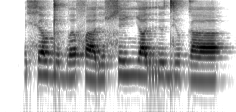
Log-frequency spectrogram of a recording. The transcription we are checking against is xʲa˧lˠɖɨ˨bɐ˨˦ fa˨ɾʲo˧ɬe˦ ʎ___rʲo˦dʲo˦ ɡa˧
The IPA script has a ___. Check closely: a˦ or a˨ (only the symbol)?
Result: a˦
